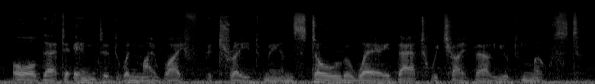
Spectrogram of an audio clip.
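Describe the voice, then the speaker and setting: Amid loud background noise, a man puts on a character voice, very deep and low in pitch, at a fairly slow pace. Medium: machinima. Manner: imperious, measured, menacing.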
